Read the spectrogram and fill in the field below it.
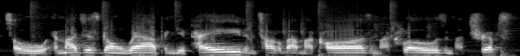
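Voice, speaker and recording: A man, a high school basketball coach, answering interview questions in an earnest, rambling way full of fillers. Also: steady tone, normal speed, creaky, warm tone, breathy edge, highs cut off, faint music behind. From Houston, Texas.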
